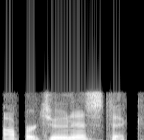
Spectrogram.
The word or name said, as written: opportunistic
